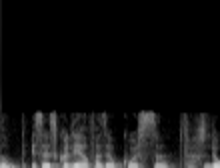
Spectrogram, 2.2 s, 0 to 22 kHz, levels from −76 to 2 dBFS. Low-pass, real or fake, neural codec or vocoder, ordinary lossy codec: 7.2 kHz; fake; codec, 16 kHz, 0.5 kbps, X-Codec, WavLM features, trained on Multilingual LibriSpeech; none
